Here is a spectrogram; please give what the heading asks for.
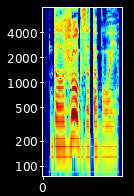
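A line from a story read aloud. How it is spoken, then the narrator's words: Growled. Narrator (Russian): Прорычал Хант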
